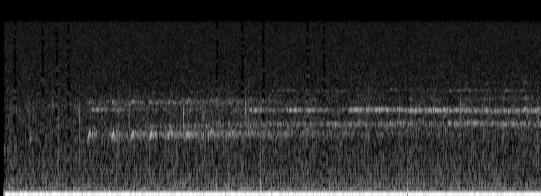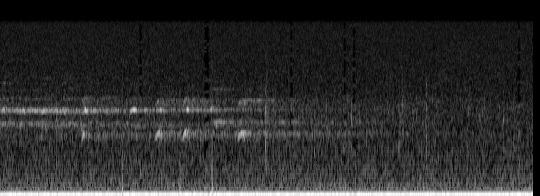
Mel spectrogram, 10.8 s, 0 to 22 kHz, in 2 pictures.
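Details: White-tailed eagles in Durbe, Latvia, a pair greeting the morning at 7:13 a.m. on 19 October 2022: drawn-out, layered tonal calling at mid pitch, running for about nine seconds over heavy low wind rumble.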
